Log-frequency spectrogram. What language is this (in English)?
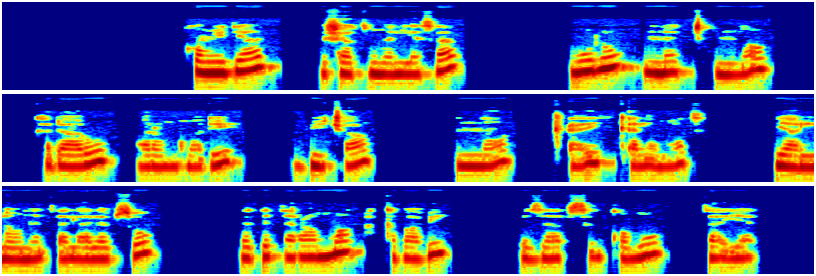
Amharic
